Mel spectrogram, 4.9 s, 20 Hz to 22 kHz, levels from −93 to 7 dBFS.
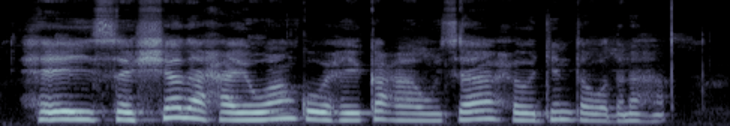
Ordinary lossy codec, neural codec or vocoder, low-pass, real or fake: none; none; none; real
